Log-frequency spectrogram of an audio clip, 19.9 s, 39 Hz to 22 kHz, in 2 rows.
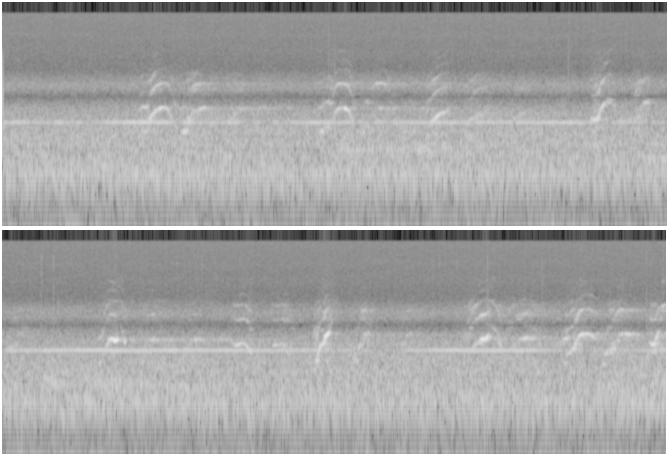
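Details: Humpback whale song from the Capitol Records ST-620 underwater recording of real whales singing and communicating: series of short upswept chirps repeated every second or two over a steady low hum and murky water hiss.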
